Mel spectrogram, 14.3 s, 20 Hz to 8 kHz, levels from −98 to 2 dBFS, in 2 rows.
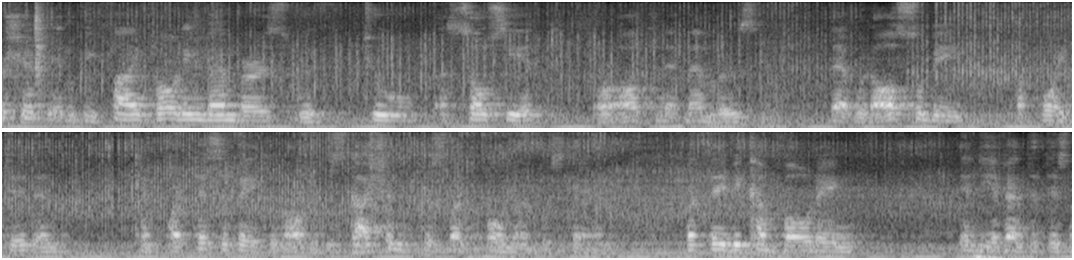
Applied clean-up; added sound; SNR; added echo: none; Aircraft; 12 dB; reverberation time 0.1 s.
